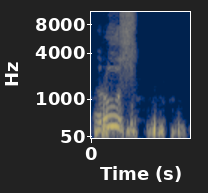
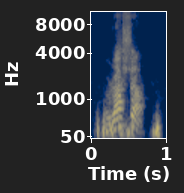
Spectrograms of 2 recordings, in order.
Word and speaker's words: Russia: is completely different so in hindi we say ruse but in english it's russia russia russia and this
